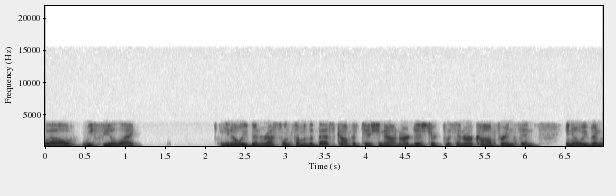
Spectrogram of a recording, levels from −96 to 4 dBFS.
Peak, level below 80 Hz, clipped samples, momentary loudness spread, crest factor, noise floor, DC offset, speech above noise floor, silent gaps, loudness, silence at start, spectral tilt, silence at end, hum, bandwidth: -2 dBFS; -56 dBFS; under 0.1%; 5 LU; 18 dB; -69 dBFS; under 0.1%; 51 dB; none; -20 LUFS; 0 s; -10 dB/octave; 0 s; none; 4 kHz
